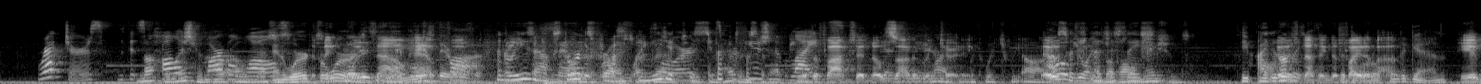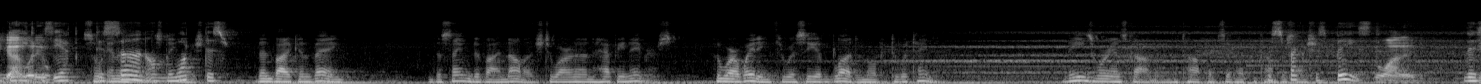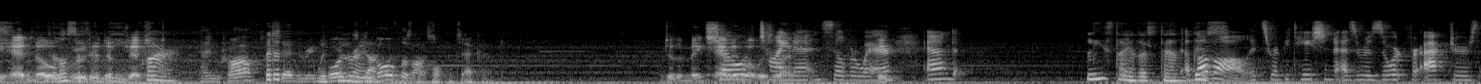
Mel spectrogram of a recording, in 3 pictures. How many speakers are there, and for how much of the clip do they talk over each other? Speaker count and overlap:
seven, about 52%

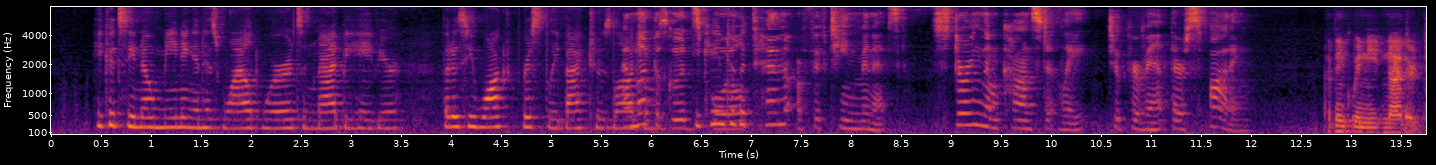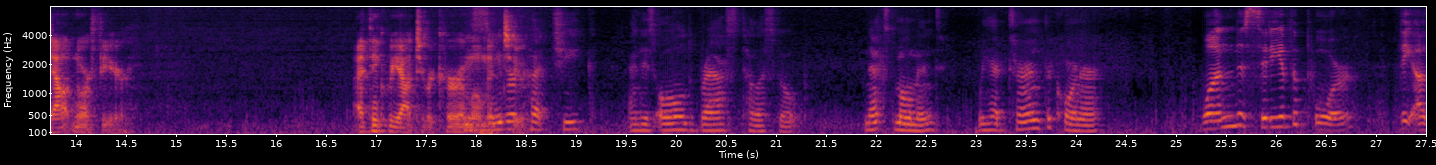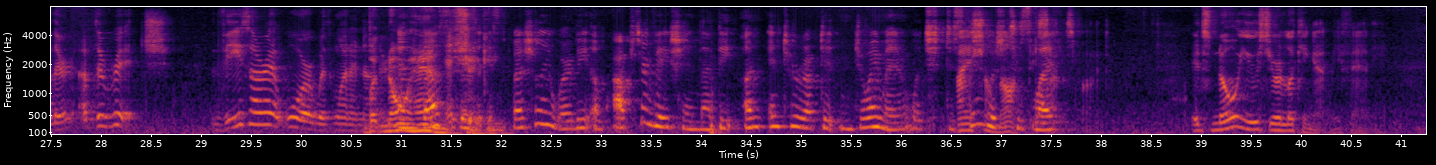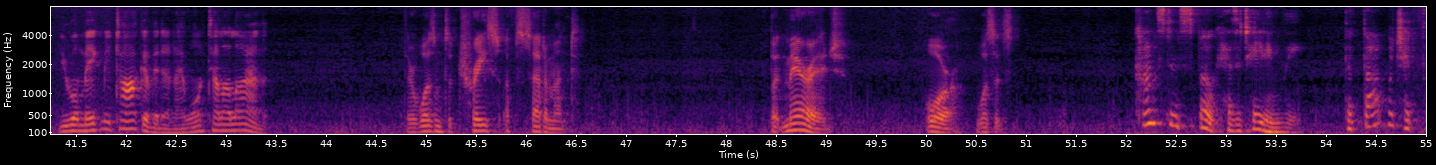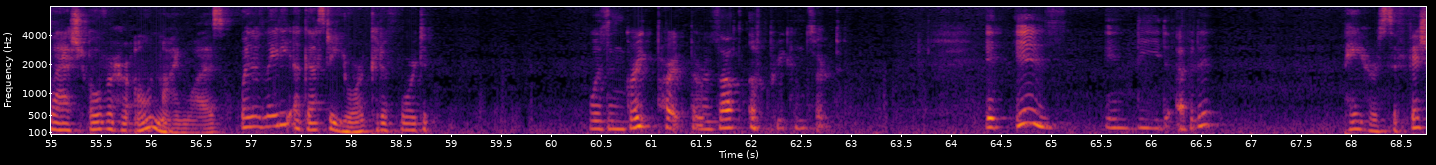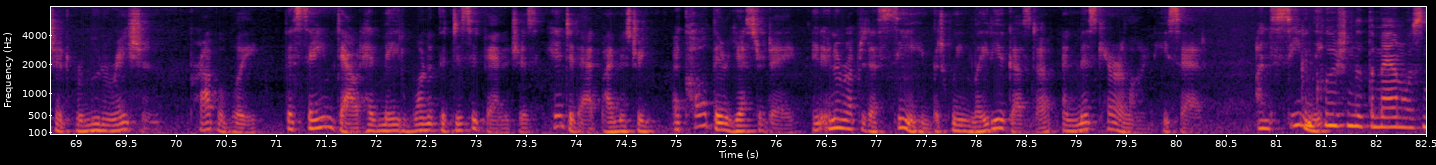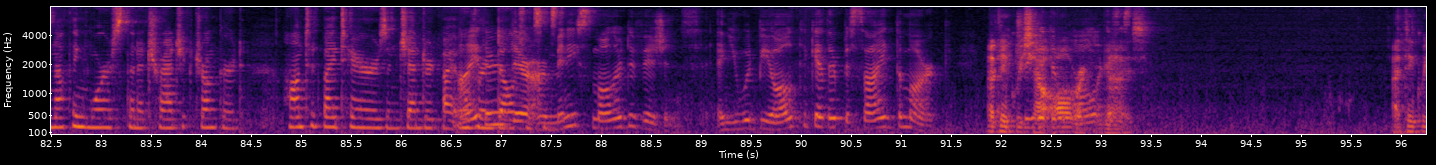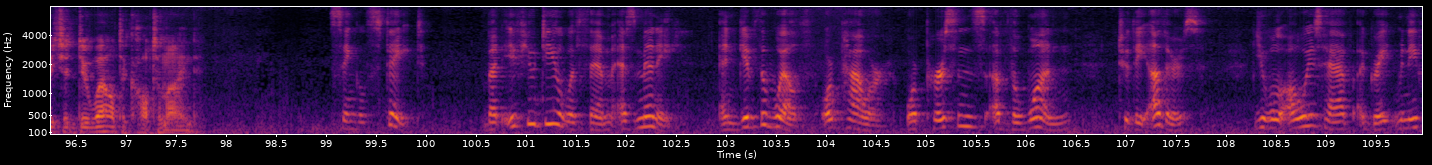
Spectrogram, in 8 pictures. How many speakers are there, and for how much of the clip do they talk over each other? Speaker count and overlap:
ten, about 7%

